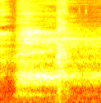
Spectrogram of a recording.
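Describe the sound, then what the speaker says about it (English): Over a phone line, an out-of-breath grandmother exhales one heavy, rough breath that rises and fades with a slight snorting edge. "she was just like breathing heavily"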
